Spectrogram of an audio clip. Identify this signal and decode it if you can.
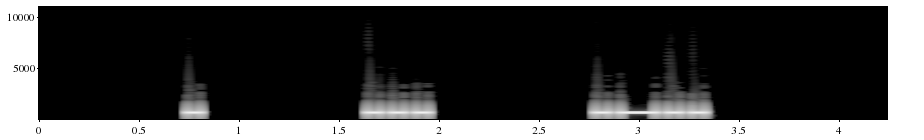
Morse code, heard as a keyed tone, about 20 wpm, spaced as for 8 wpm, 700 Hz. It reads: ESL
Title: 152 Lesson 25e - Letter p - Three Characters 20wpm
